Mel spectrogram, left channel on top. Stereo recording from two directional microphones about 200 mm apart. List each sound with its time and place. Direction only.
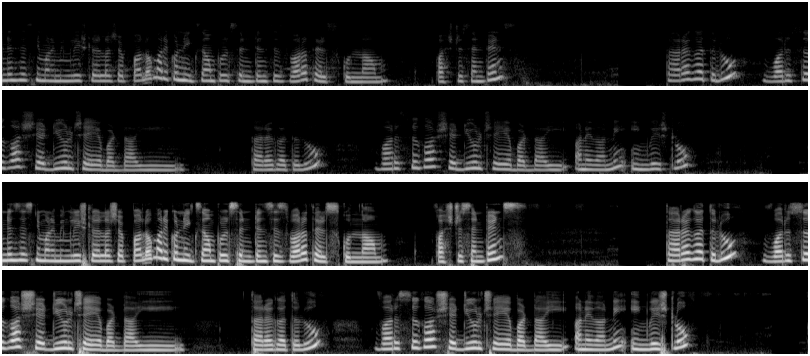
0.0 s a woman's voice: 50° right (ahead or behind)
6.6 s a woman's voice: 55° right (ahead or behind)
